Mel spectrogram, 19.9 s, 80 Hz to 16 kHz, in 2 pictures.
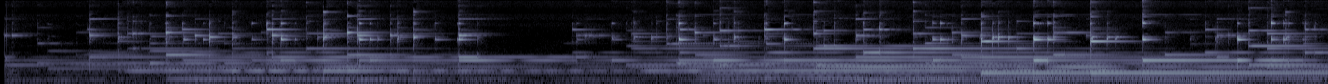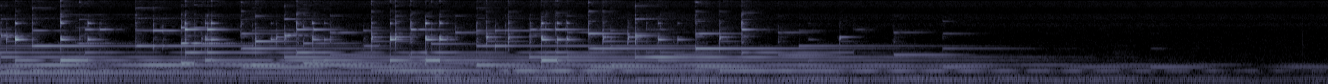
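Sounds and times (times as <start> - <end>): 
Koshi chimes, fire chime: 0.0 - 19.9.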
